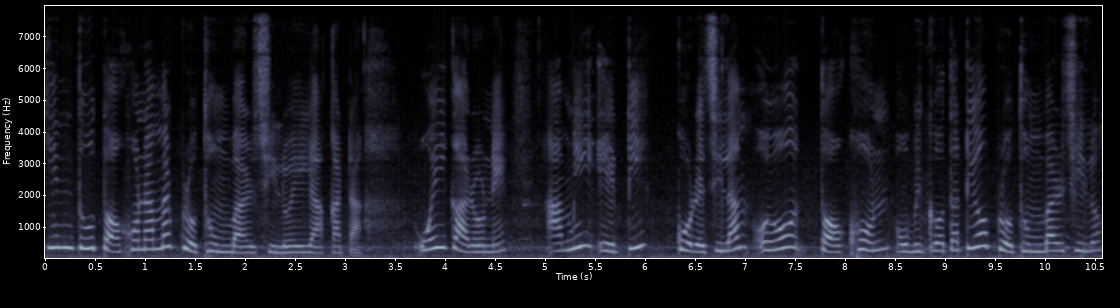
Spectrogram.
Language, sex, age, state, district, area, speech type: Bengali, female, 18-30, West Bengal, South 24 Parganas, urban, spontaneous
